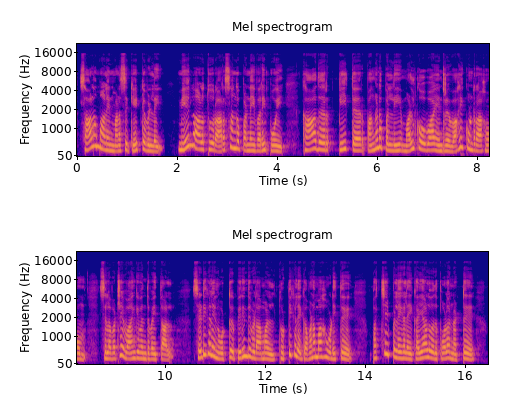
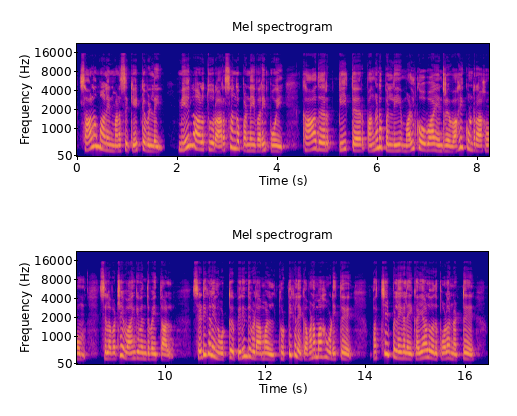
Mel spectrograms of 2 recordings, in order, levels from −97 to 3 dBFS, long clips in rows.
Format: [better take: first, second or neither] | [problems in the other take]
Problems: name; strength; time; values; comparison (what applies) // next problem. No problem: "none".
first | thin; somewhat; fading below 350 Hz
